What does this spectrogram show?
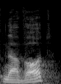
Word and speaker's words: Naboth: of naboth i think as i say in english naboth how do you say that in english i think so yeah it probably would be naboth right yes i guess nabath in hebrews navot uh in english i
